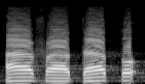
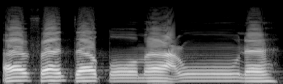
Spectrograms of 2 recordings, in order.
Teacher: Harusnya qalqalahnya, pantulannya tidak ada menambahkan hamzah.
